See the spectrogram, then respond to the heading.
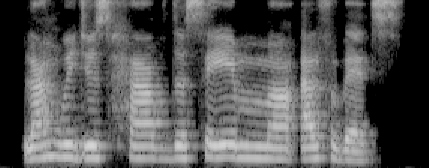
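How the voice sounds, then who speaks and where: Talking at a moderate pace, a woman in a South Indian accent keeps a fairly high pitch and fairly even intonation. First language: Tamil. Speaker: translator and author. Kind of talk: self-introduction in online panel.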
